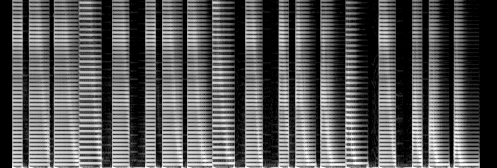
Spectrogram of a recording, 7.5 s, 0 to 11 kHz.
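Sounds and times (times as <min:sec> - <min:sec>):
synth with no shift: 0:01.0 - 0:07.2.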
